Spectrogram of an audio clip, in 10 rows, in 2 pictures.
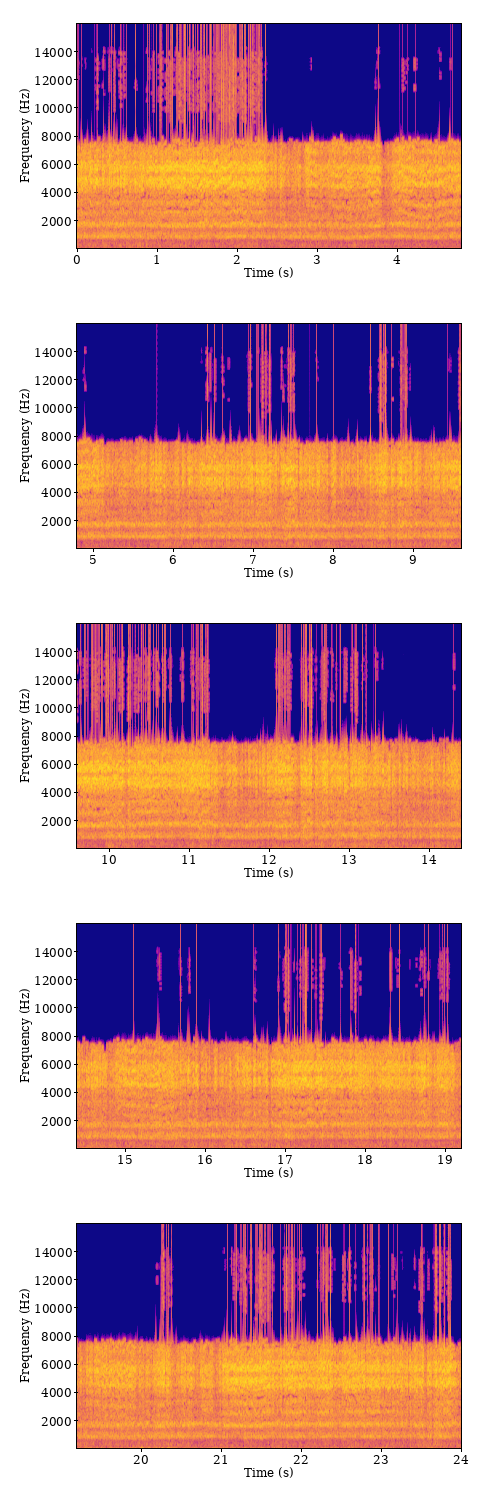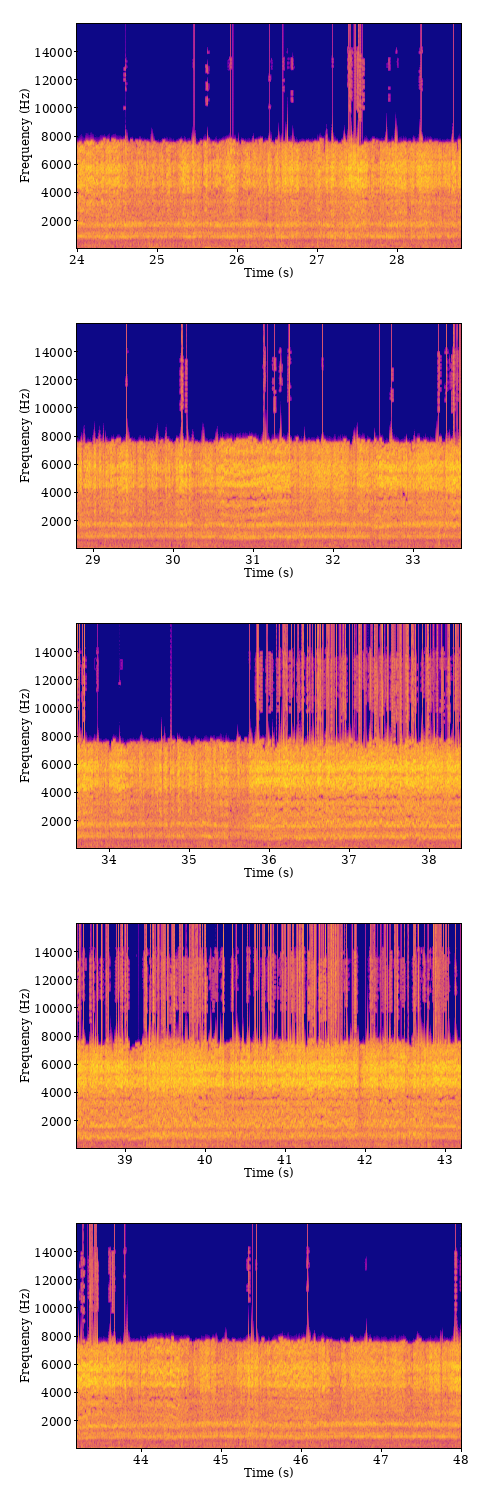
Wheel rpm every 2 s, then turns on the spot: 230, 220, 230, 230, 230, 230, 230, 230, 220, 230, 220, 230, 230, 240, 230, 230, 230, 230, 190, 200, 210, 200, 220, 230.
none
